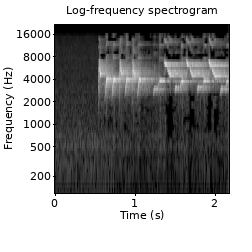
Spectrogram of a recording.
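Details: Goldfinch competition champion of 2014 in clean copia song: after a silent start, a sudden continuous stream of rapid high twitters and stepped falling notes, running unbroken to the end.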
